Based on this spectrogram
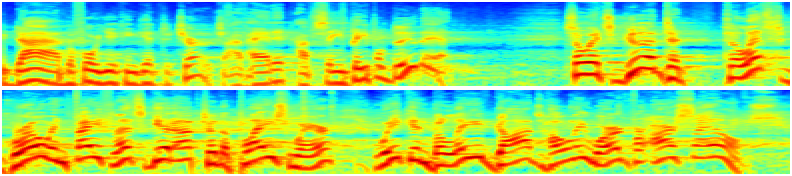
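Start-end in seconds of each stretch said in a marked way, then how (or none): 4.2-11.7 rising, loud preaching exhortation; preaching at full force. Real, not acted. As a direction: lift the congregation, full voice. Preacher builds to a climax.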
